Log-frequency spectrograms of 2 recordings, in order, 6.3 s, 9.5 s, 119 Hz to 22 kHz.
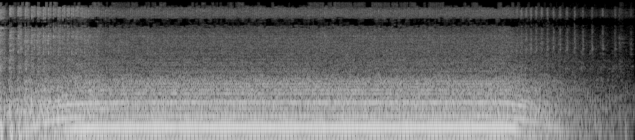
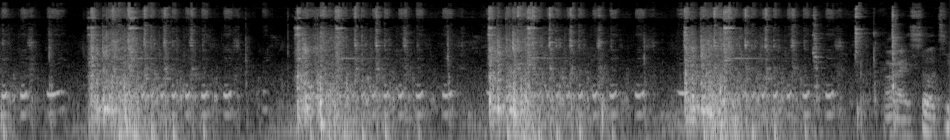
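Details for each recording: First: Craftsman lawnmower model 247.371240 that would start then die, after carburetor cleaned twice and spark plug replaced: steady, even drone with no bogging or hesitation until it winds down; normal running. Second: Used Craftsman lawnmower model 247.371240, reported to start then die, on its first pull-start test. Four pull-cord cranks about two seconds apart turn it over but it never catches; a clogged carburetor is suspected.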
